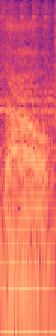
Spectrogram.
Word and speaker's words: Tao: Have you ever read the Tao, the Book of Tao? – Isn't it like a... – Like T-A-O. It's spelled, but it's pronounced Tao.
